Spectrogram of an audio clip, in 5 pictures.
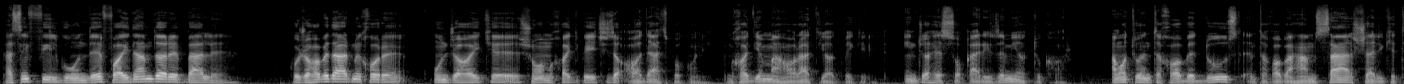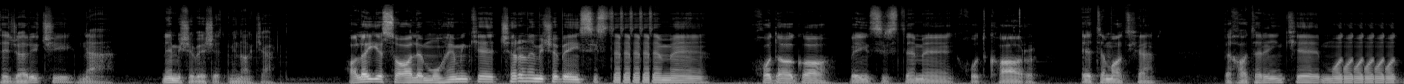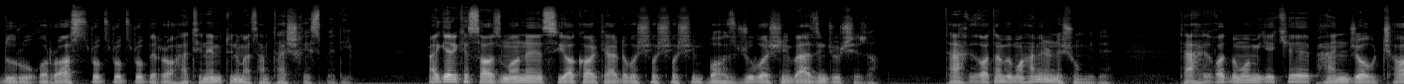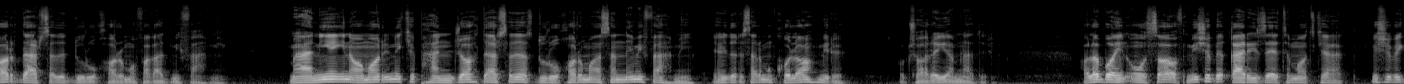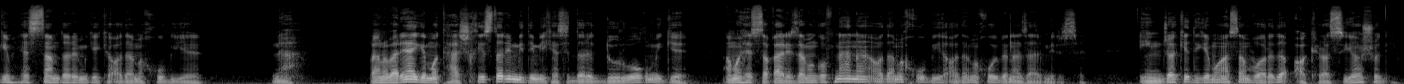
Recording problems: audio stuttering; 4 times, first at 20 s

